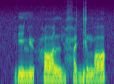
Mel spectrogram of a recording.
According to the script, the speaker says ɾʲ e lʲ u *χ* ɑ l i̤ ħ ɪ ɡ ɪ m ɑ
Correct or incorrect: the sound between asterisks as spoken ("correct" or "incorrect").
incorrect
